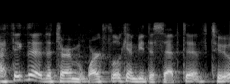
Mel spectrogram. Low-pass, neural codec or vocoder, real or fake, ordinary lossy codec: 7.2 kHz; none; real; Opus, 64 kbps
